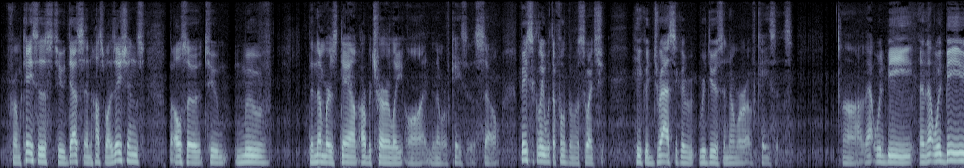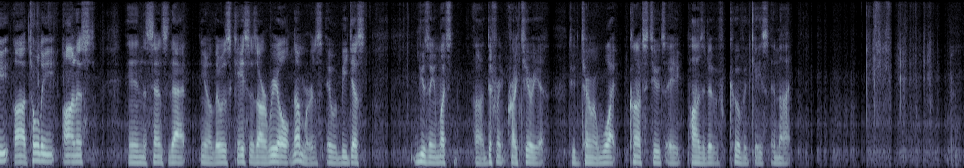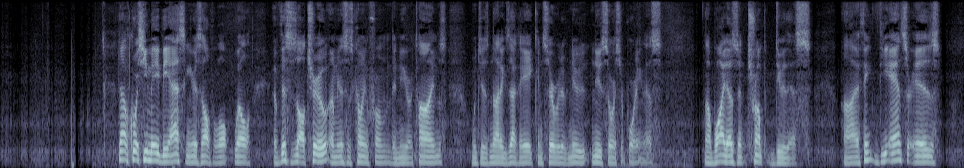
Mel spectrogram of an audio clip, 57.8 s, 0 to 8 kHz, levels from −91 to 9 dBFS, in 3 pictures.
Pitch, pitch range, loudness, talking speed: 105 Hz, 100-115 Hz, -21 LUFS, 130 wpm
